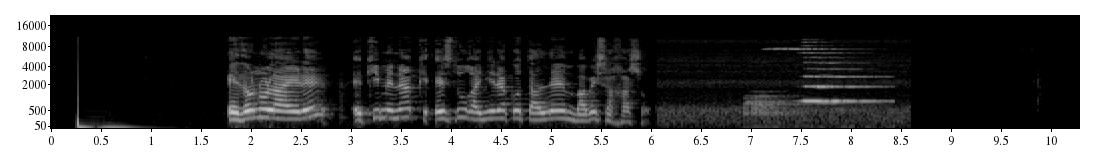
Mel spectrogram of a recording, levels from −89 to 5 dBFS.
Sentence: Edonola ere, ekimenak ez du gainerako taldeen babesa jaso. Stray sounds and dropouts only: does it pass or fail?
fail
